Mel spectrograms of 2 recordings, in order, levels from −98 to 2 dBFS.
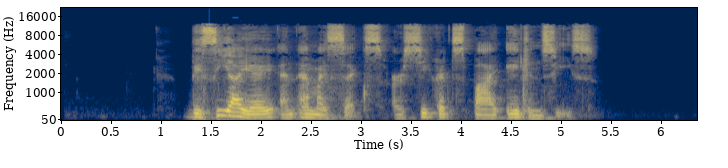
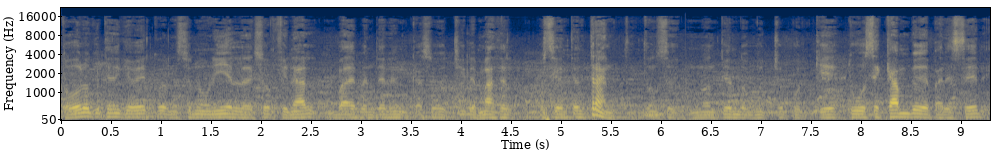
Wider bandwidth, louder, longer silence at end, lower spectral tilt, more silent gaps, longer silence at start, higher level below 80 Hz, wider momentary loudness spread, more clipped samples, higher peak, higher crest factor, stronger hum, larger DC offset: second, 12.5 kHz vs 16.5 kHz; first, -16 LUFS vs -23 LUFS; first, 1.05 s vs 0 s; second, -3.5 dB/octave vs -5.5 dB/octave; neither; first, 1.3 s vs 0 s; second, -54 dBFS vs -46 dBFS; about the same, 10 LU vs 8 LU; neither; first, 0 dBFS vs -4 dBFS; about the same, 20 dB vs 18 dB; neither; neither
